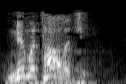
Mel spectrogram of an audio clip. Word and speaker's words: pneumatology: The next word, and you ought to get this one pretty easy, and it's the word called pneumatology. And you spell it by P-N-E-U, not pneumatology. It starts with a P. P-N-E-U-M-A-T-O-L-O-G-Y. P-N-E-U-M-A-T-O-L-O-G-Y. That starts kind of like the word pneumonia.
